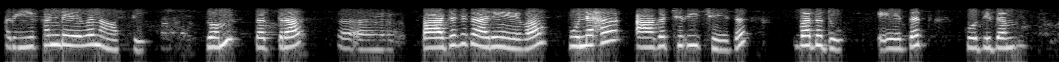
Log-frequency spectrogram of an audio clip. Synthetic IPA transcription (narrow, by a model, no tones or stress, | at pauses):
ɾiːfɐɳɖeːʋɐnaːsit̪ʋɐmt̪ɐt̪ɾaː | baːd͡ʒɐɡɐkaːɾjɐmeːʋaːpunɐɦɐaːɡɐt͡ʃʰɐɾit͡ʃeːd̪ɨ | ʋɐd̪ɐd̪u | eːd̪ɐt̪ | kod̪id̪ɐm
